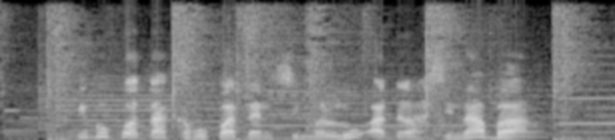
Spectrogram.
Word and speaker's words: Sinabang: Ibu kota Kabupaten Simelu adalah Sinabang. Kalau diucapkan dengan logat daerah adalah Sinavang, yang berasal dari legenda Navang.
